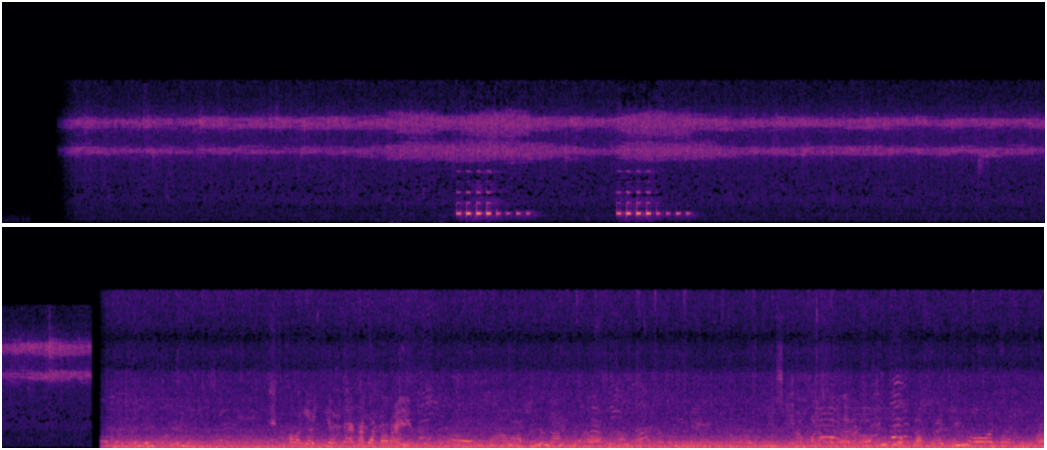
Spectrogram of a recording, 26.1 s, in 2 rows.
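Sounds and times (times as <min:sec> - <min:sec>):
heavy rain hissing: 0:00.7 - 0:26.0
pulsing beep trills: 0:05.7 - 0:06.7, 0:07.7 - 0:08.7.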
